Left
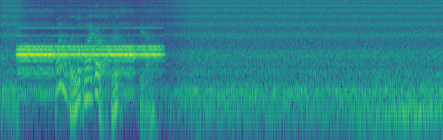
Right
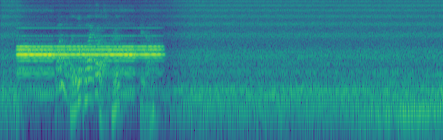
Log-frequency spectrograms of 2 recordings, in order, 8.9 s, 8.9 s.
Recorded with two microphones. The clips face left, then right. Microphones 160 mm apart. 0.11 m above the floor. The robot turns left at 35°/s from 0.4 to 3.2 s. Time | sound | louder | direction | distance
1.1 | a man speaking | left 1 dB | 95° left | 6.5 m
